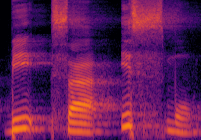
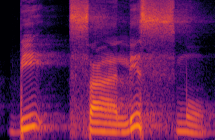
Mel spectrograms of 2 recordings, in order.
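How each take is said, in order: First: Ismu starts with a separate glottal catch. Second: The l is joined straight onto ismu. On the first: The speaker calls it wrong. "Salah kalau dibaca bi sa ismu" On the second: The speaker calls it right. "Sehingganya mesti dibaca bi salismu"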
